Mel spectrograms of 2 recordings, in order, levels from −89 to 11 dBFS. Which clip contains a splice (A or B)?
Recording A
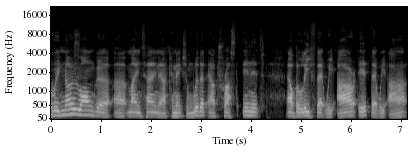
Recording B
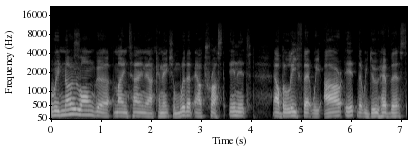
B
